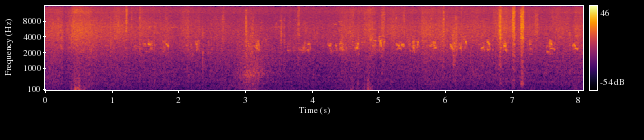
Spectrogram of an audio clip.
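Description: A bird chirping over and over in quick short notes. Over it come a thump about half a second in, a brief rustle around three seconds in, and a few sharp clicks near the end, as masking paper and tape are handled on the truck's side window.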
